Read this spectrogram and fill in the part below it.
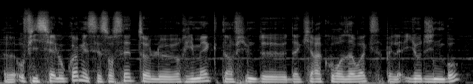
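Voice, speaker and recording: Brief: man co-host, rapid, warm-toned, chatty and rambling. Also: mid-range voice, fairly even intonation, soft background music. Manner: rambling, chatty, many fillers. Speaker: film podcast co-host. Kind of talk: casual chat.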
